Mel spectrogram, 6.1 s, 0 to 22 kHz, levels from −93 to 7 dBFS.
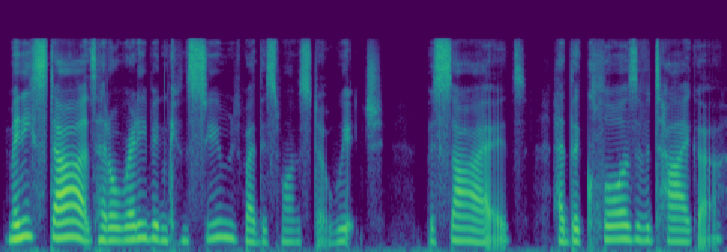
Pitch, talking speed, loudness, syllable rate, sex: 200 Hz, 170 wpm, -20 LUFS, 5.3 syllables/s, female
